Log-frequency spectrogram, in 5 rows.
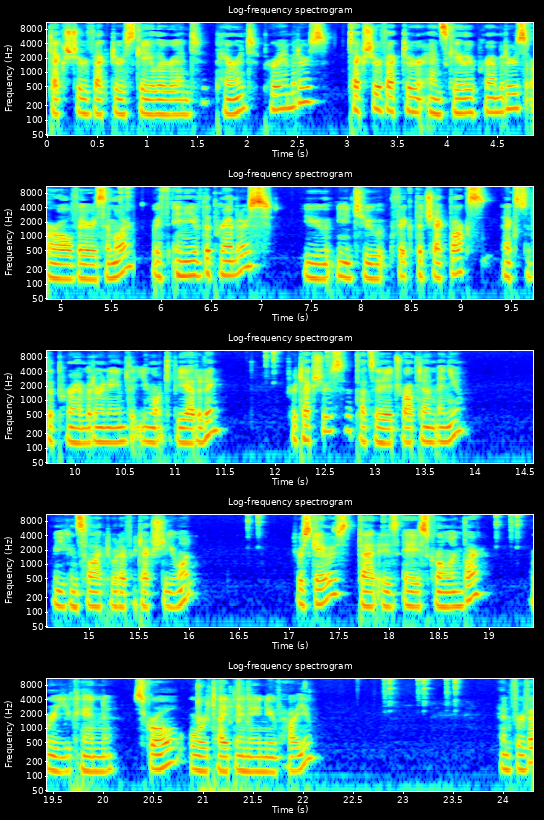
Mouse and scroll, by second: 5.5 click, 9.7 middle click, 10.4-11.0 scroll down 2, 11.1 scroll down 2, 11.4 scroll up 2, 11.9 click, 12.5 click, 13.1-14.5 middle drag, 16.5 click, 17.9-19.0 drag, 19.2 click, 22.8 click, 23.1 click, 23.4 click.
